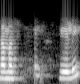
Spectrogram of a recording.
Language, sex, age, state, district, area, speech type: Kannada, female, 18-30, Karnataka, Mandya, urban, conversation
